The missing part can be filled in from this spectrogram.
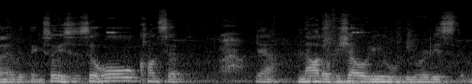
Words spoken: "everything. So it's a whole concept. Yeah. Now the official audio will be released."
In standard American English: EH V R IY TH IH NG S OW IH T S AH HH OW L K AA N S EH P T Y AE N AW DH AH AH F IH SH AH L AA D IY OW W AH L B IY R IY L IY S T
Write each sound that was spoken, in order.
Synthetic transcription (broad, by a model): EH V R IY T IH NG S OW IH S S AH HH OW L K AA N S EH P T Y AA N AW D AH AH F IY SH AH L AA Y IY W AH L B IY R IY L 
